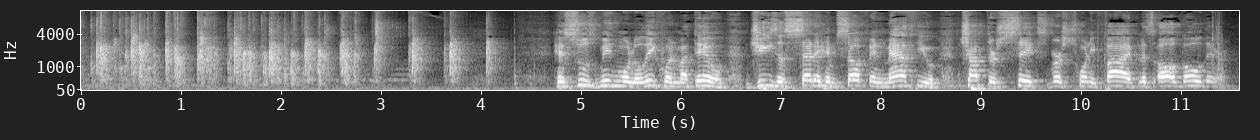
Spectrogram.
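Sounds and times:
crowd audience applauding loudly: 0.0 - 4.3
speech: 4.7 - 11.5.

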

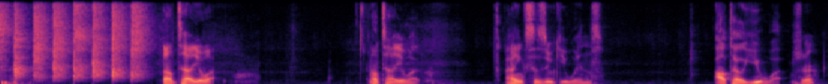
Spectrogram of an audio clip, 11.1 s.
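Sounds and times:
one person clapping hands imitating crowd applause: 0.0 - 2.1
speech: 2.2 - 3.0, 4.9 - 5.7, 6.8 - 8.1, 9.5 - 11.0.

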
